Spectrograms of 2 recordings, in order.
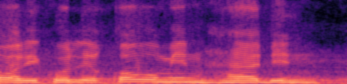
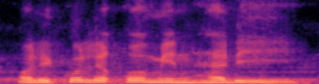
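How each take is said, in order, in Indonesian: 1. Kata terakhir berakhir dengan bunyi n. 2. Kata terakhir berakhir dengan vokal i panjang.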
